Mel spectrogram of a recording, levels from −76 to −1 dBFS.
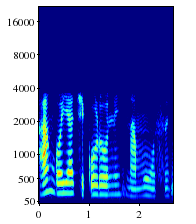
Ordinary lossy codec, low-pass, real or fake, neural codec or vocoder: Opus, 32 kbps; 3.6 kHz; real; none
